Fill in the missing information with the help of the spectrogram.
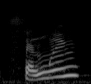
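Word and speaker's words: Fowling: There's going to be a few speakers, and then I'm told it's pronounced foaling at the end, and it's like bowling but with football.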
